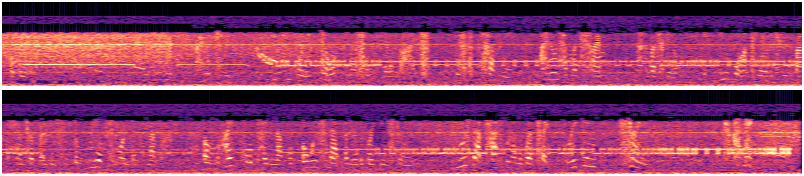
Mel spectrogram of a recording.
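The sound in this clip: Telephone keypad tones sound in an interactive voicemail system. A series of short pitched beeps runs over a steady background hiss.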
